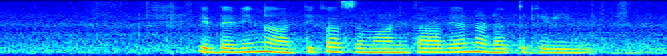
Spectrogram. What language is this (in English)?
Sinhala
